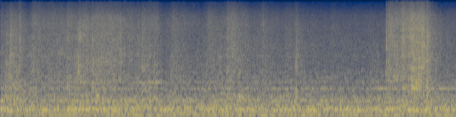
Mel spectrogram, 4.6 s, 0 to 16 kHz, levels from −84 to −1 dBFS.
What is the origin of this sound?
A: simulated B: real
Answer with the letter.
A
